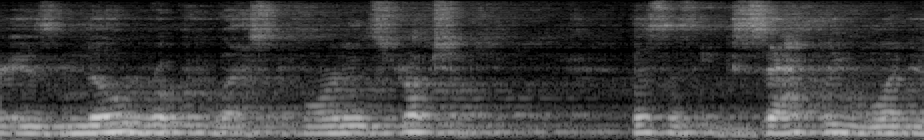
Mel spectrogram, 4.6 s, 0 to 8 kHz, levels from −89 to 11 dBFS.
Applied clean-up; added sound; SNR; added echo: none; none; none; reverberation time 2.5 s.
